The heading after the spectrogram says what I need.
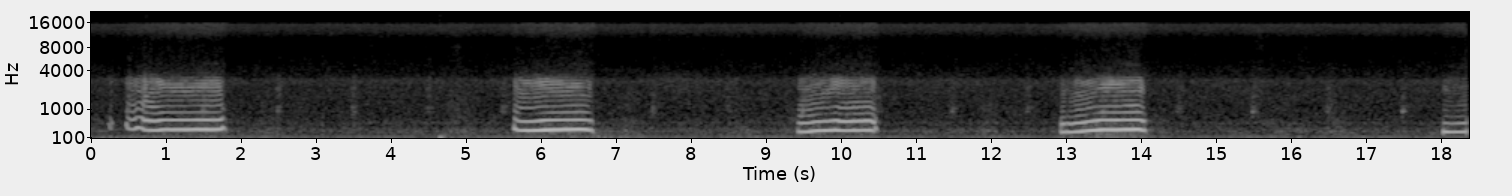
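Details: Deeply sleeping cat: tonal, humming snores about every four seconds, roughly 15 breaths a minute, with quiet pauses in a small quiet room; snoring.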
